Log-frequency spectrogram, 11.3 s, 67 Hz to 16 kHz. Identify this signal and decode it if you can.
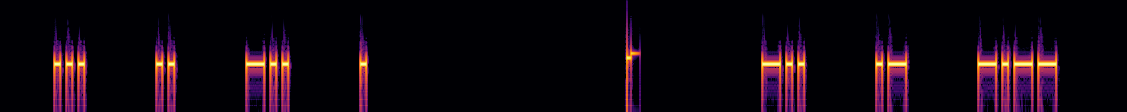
Morse code, heard as a keyed tone, about 20 wpm, spaced as for 9 wpm, 700 Hz. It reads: SIDE DAY
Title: 4x Character Spacing - Top 300 Words - 20wpm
